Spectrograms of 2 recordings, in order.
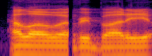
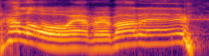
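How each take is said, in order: First: Said in the usual way. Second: High, booming showman greeting, half laughing; Jawa carnival barker. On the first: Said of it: "Is that your Jawa accent?". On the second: Retold or imitated. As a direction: greet the crowd like a fairground barker. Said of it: "you've got one that's just going".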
